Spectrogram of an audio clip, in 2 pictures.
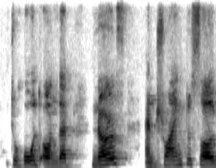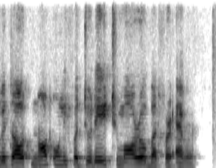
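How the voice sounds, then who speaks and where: A woman with an Indian accent speaks at a medium pitch in a dark, mellow tone. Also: quiet background. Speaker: English educator. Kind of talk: webinar interview. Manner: fast.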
